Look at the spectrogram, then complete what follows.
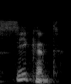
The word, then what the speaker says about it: secant: Then you have this guy, SEC, which is pronounced as secant.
